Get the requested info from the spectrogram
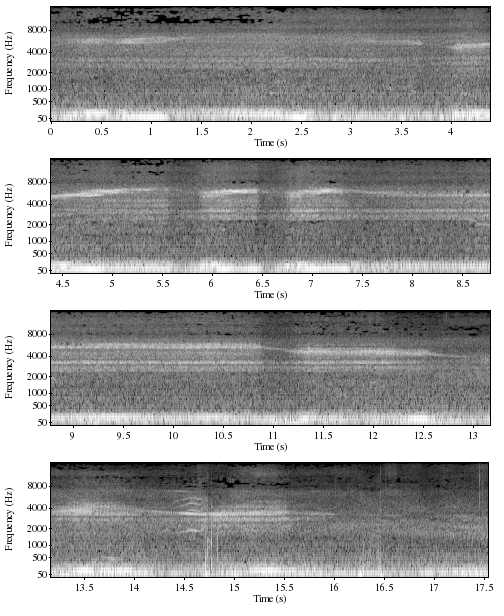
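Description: Lifted Ford Super Duty pickup's engine revving up and easing off again and again as the truck works through soft beach sand, with a high whine rising and falling above it.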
